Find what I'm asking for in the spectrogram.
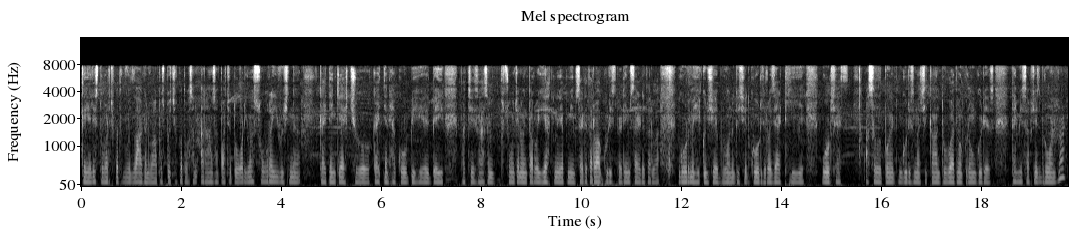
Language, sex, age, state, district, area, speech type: Kashmiri, male, 30-45, Jammu and Kashmir, Anantnag, rural, spontaneous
